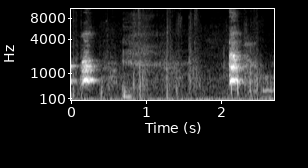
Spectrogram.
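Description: In The Hunter: Call of the Wild, hunting dogs let out two separate barks about two seconds apart, mid-distance and moderately loud, with faint rustling and footstep-like sounds between them.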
